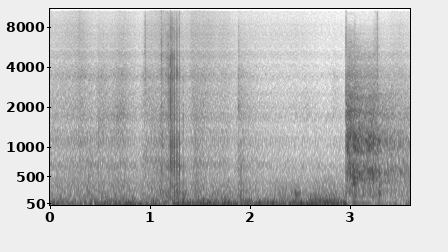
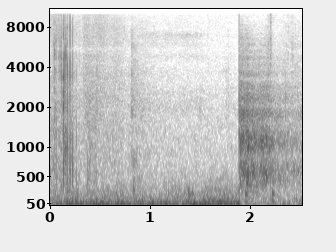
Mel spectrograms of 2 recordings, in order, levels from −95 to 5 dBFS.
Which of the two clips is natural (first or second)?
second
